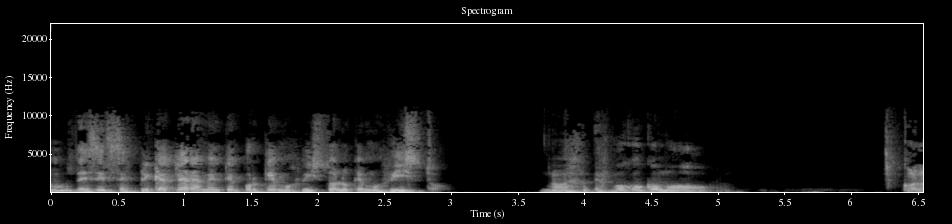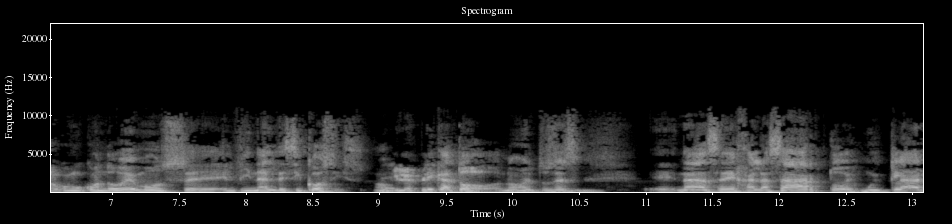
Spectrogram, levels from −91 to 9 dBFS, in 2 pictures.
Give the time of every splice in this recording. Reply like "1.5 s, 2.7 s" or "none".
9.1 s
